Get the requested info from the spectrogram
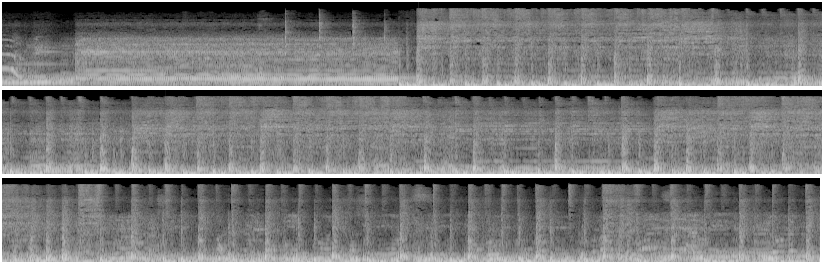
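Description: Live rock band: held electric guitar notes ring for about four seconds with a few light cymbal taps, then drums, bass guitar and electric guitar come in together at full volume and play on with a steady drum beat.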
